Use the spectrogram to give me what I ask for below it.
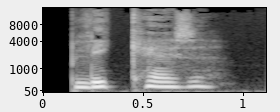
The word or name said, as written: blikkasse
